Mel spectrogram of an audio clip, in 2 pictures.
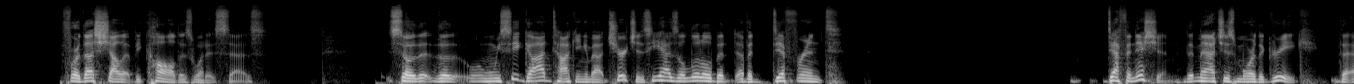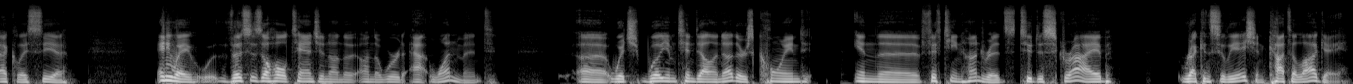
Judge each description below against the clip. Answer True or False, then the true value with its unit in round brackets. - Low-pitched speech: True (130 Hz)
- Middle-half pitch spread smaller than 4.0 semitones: False (4.8 semitones)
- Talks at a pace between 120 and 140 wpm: True (135 wpm)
